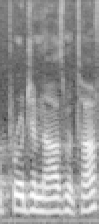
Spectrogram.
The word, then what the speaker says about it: progymnasmata: Moreover, curriculum existed in varying ways, and teachers were directly involved and not insignificantly elements of the Greco Roman progymnasmata, or progymnosmatov, that's how you say it, were nearly always present, even before the Greco Roman era.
